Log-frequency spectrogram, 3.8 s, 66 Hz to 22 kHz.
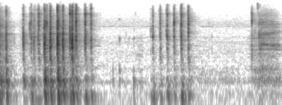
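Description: Typing on a Ducky One 3 SF 65% keyboard with Cherry MX Brown switches, close bursts of quick tactile key clacks in two flurries separated by a pause, then a softer rattle.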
